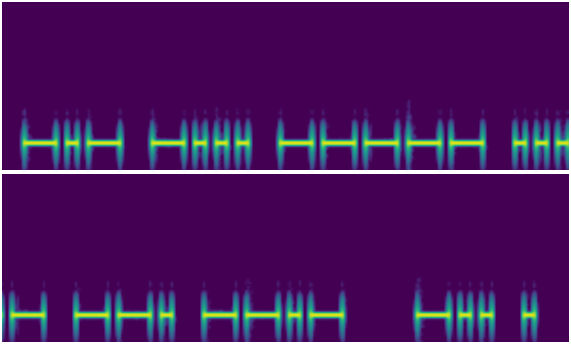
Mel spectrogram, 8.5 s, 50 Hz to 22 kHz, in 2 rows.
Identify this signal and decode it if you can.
Morse code, heard as a keyed tone, about 15 wpm, 700 Hz. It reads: KB0VGQ DE
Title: USA Callsign DE Callsign 15wpm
